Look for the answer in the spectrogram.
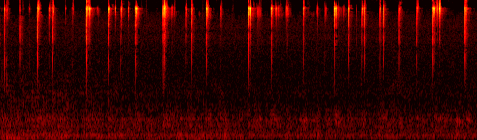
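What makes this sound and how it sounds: A small gold brass jingle bell hanging from a red plaid ribbon is held by the ribbon and shaken with the fingers. It gives about two dozen quiet, short, bright jingles high, each fading almost at once, over a soft low rumble.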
